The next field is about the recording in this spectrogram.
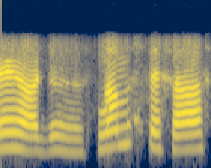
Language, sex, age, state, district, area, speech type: Nepali, female, 30-45, West Bengal, Kalimpong, rural, conversation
